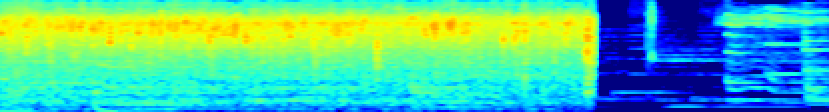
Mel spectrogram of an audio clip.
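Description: Julienned garlic and ginger sizzle loudly in hot oil in a kadai, a dense continuous frying hiss that cuts off abruptly near the end, leaving faint tonal ringing.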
